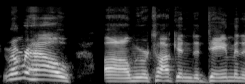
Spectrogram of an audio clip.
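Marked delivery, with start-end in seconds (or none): none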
